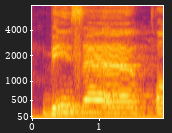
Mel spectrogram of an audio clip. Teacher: سین میں سیٹی ادا کریں گے اور سین کے بعد الف مدہ ہونے کی وجہ سے سین کو ایک الف کے مقدار کھینچیں گے. طا کو موٹا کر کے پڑھیں گے اور طا پر جب وقف کریں گے پھر طا کو ایک الف کے مقدار کھینچیں گے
